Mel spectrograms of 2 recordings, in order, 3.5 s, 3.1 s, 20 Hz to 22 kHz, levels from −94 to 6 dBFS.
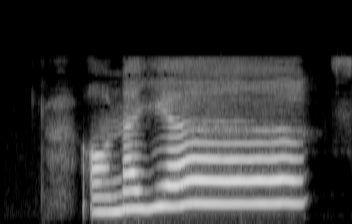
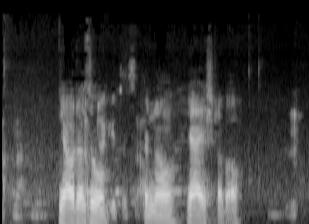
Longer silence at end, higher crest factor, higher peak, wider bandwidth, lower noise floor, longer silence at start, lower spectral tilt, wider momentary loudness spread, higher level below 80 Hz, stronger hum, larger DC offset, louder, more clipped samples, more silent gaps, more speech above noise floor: first, 0.45 s vs 0.15 s; about the same, 12 dB vs 16 dB; about the same, -4 dBFS vs -2 dBFS; second, 7.8 kHz vs 11.5 kHz; first, -56 dBFS vs -42 dBFS; first, 0.9 s vs 0.15 s; second, -3 dB/octave vs -6 dB/octave; second, 8 LU vs 11 LU; second, -70 dBFS vs -60 dBFS; neither; neither; first, -14 LUFS vs -17 LUFS; neither; neither; first, 42 dB vs 26 dB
